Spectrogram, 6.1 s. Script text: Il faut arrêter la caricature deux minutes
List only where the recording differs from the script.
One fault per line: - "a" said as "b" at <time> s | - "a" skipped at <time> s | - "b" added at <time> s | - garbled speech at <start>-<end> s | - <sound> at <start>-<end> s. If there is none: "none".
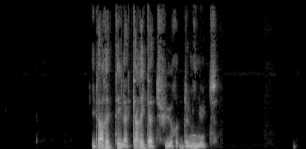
- "faut" skipped at 1.9 s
